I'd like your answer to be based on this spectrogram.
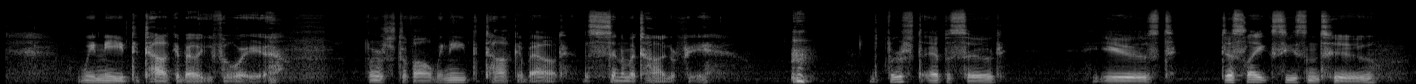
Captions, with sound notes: We need to talk about Euphoria! First of all, we need to talk about the cinematography. (Clears throat) The first episode used, just like season 2,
